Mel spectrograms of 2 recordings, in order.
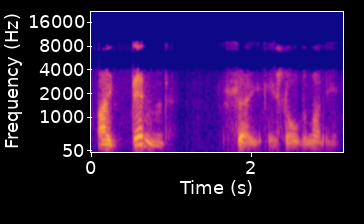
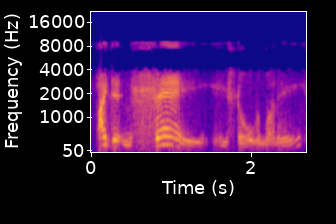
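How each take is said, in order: First: The word 'I' carries the main stress. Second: The word 'say' carries the main stress. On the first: Someone else said it. "maybe someone else said it" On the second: It was only implied, not said. "I just sort of implied it"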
